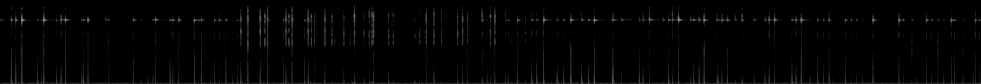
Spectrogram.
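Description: A small, full glass serum bottle with a gold cap is tapped and scratched with long nails. The result is a rapid series of crisp, bright clicks and ticks with a steady high ringing tone, plus a stretch of denser scratching in the middle.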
